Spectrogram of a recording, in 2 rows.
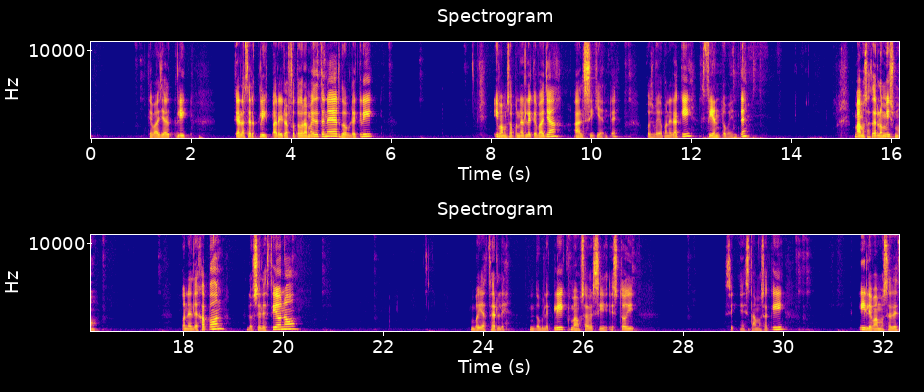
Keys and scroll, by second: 12.6-13.7 typing.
